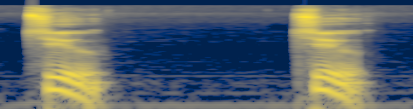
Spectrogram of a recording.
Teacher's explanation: el two es una t un poquito escupida no es un t Porque si fuera t la la fonética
